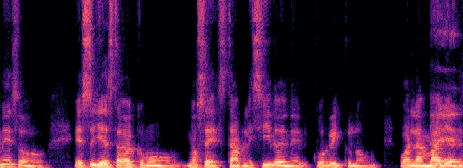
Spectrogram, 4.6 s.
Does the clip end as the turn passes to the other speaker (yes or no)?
yes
